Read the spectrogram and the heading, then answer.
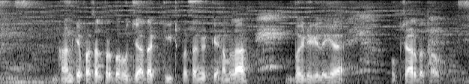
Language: Maithili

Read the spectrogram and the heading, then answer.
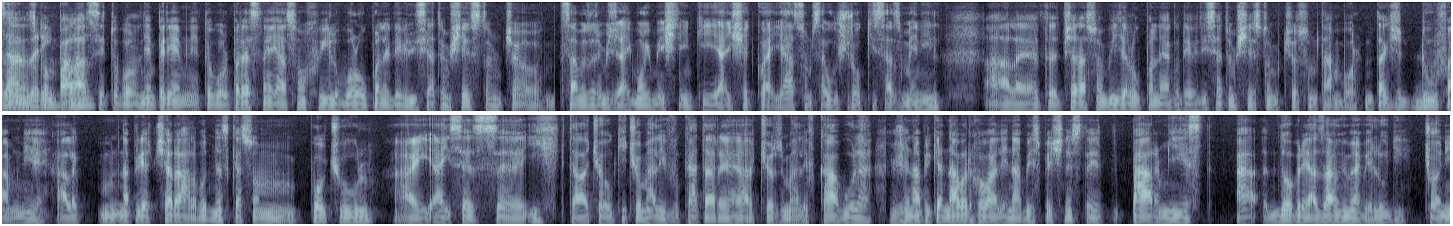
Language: Slovak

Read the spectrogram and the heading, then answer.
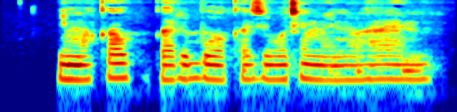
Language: Swahili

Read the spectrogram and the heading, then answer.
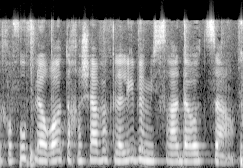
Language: Hebrew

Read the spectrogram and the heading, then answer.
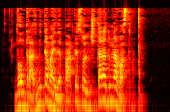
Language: Romanian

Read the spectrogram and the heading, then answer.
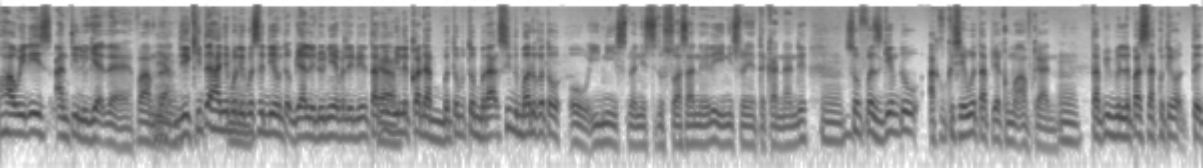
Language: Malay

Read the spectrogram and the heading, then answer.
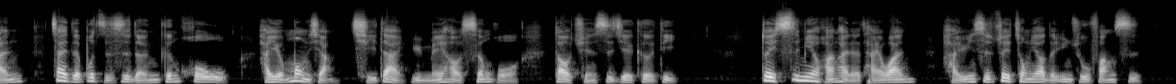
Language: Chinese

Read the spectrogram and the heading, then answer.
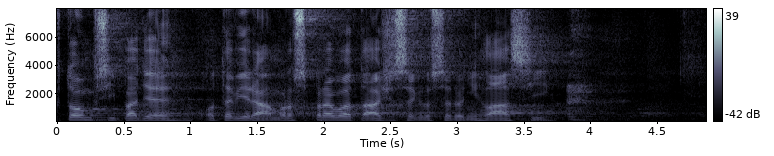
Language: Czech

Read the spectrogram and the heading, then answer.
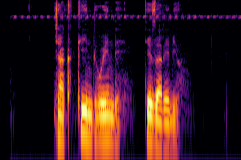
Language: Luo (Kenya and Tanzania)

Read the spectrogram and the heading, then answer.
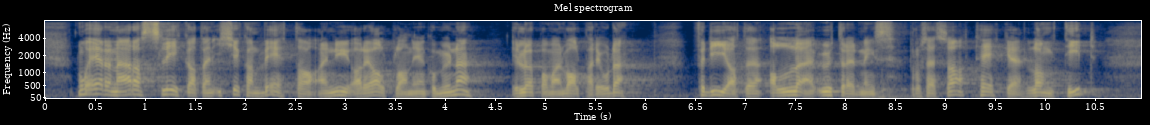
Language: Norwegian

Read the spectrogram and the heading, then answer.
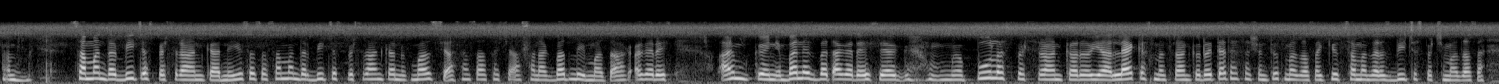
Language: Kashmiri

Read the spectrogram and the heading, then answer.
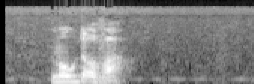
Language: Polish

